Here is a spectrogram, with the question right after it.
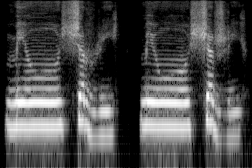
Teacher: Sound is going into the nose and tongue is suspended. It's floating inside the mouth. It's not touching anywhere. The moment you will touch your tongue to the upper palate, you will end up doing gunna. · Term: ikhfa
